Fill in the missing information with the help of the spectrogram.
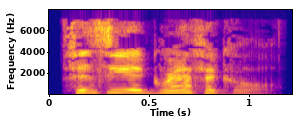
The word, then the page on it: physiographical: British English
